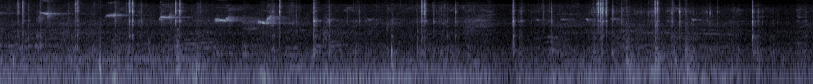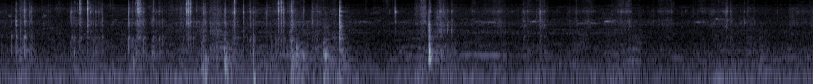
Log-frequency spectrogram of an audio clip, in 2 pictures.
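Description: Socket wrench working the water pump pulley bolts: sharp metal clicks and clinks at an uneven pace, some in quick runs, with one louder clack about twelve seconds in.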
